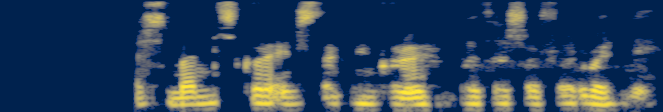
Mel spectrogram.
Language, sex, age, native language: Icelandic, female, 20-29, Icelandic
